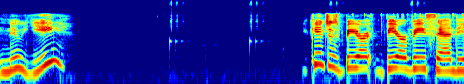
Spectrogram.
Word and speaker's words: Nguyen: The G is silent though. G is... Is it New Yi?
